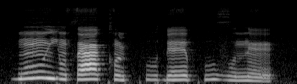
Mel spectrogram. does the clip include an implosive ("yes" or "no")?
yes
